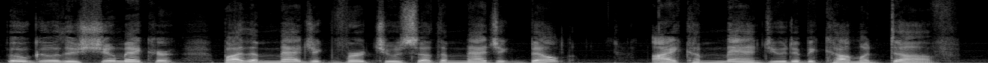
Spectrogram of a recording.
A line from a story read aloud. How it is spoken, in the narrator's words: she cried in a loud voice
